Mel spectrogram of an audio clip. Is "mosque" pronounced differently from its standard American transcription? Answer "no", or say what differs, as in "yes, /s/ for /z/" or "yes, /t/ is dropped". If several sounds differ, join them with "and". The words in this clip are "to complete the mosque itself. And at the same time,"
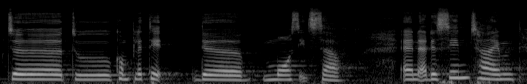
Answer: yes, /k/ is dropped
